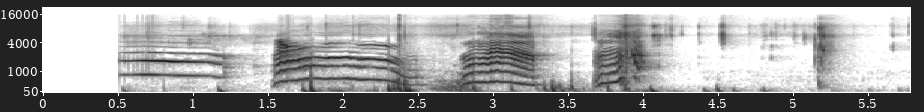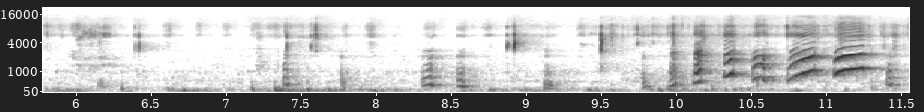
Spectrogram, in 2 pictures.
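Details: Twenty-day-old Shiba Inu puppies from a litter of seven; a few loud wavering whines and yelps early, then faint rustling and clicks, ending with a run of short high rising squeaks.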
